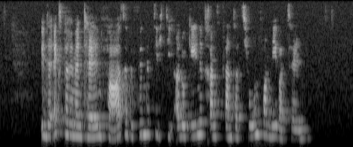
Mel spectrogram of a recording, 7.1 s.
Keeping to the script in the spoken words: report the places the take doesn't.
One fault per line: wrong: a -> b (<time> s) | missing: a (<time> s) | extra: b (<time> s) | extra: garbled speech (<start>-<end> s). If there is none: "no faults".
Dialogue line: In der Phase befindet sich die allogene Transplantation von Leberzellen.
extra: experimentellen (1.1 s)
